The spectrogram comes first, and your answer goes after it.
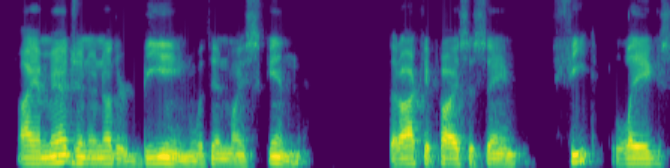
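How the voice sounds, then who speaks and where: Against a quiet background, a man speaks very slowly in a dark, mellow tone at a fairly low pitch with ordinary pitch variation. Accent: Canadian. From Canada. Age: 80s+. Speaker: author and musician. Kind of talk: podcast interview. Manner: halting.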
